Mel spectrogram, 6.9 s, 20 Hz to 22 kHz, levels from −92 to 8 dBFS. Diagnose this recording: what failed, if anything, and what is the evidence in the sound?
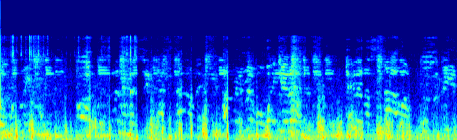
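The level keeps swinging by around 10 dB. Sustained parts and tails sink while attacks come through. This is a noise suppressor applied to music or sounds at the call-processing stage: built for speech, it treats steady material and ambience as noise and pulls it down.

At 2.76–2.99 s the sound drops by about 6 dB, and at 6.45–6.72 s by about 5 dB, each for roughly a fifth of a second. This is sound cut by the noise suppressor, which judged these stretches to be noise and attenuated them beyond the rest.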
